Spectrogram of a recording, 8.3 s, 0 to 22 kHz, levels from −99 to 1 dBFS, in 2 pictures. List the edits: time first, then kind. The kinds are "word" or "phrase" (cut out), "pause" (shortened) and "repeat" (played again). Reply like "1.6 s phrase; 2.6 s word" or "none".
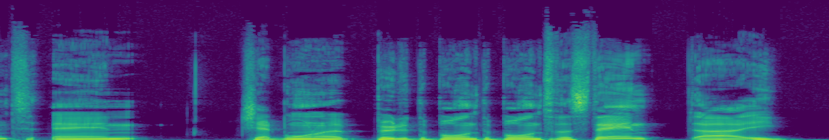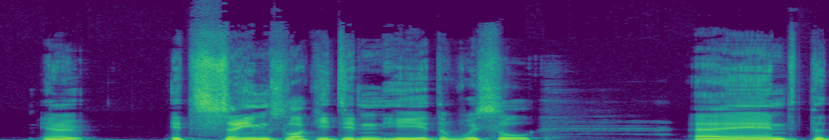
2.4 s repeat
